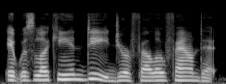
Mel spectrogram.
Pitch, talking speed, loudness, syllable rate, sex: 190 Hz, 210 wpm, -15 LUFS, 5.2 syllables/s, female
